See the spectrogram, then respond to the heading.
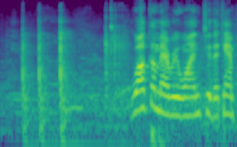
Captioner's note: gavel strikes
